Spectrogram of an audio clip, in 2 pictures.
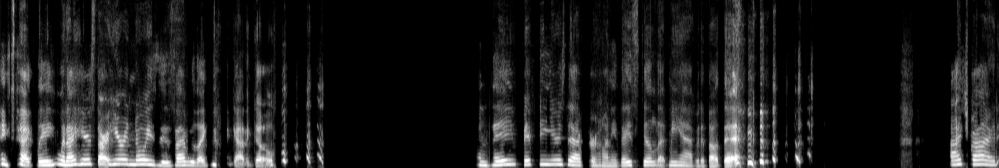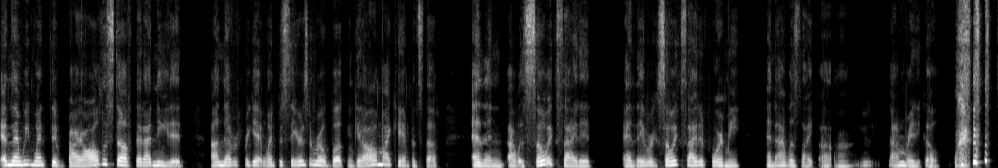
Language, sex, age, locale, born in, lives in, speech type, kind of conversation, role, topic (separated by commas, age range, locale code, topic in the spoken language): English, female, 50-54, en-US, United States, United States, conversation, unstructured, none, Where would you take your friends first if they visited tomorrow?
